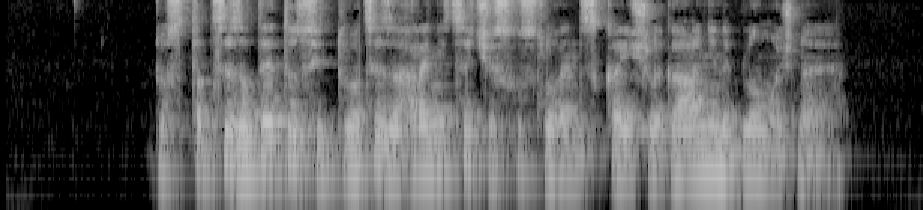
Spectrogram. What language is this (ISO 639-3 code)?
ces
